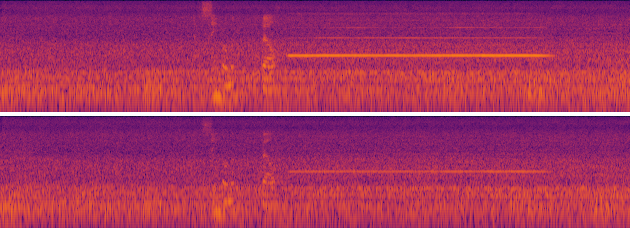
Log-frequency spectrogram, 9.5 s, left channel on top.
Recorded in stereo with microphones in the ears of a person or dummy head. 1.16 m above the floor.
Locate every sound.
2.9 s a man speaking: 15° left (ahead or behind), 1.6 m
4.3 s a flute: 60° left (ahead or behind), 2 m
